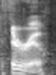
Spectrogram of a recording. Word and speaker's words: Cthulhu: No, they're not saying Cthulhu right. It's Cthulhu. I like how I wasn't saying it right. It's officially supposed to be Cthulhu. The L is like an R.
